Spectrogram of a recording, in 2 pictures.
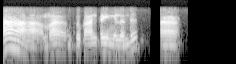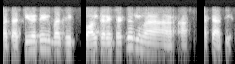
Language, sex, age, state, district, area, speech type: Sindhi, male, 45-60, Uttar Pradesh, Lucknow, rural, conversation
